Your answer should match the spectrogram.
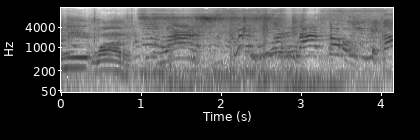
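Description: A group of children shouting and chattering excitedly in Indonesian, several high voices overlapping, calling out about a snake tattoo.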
